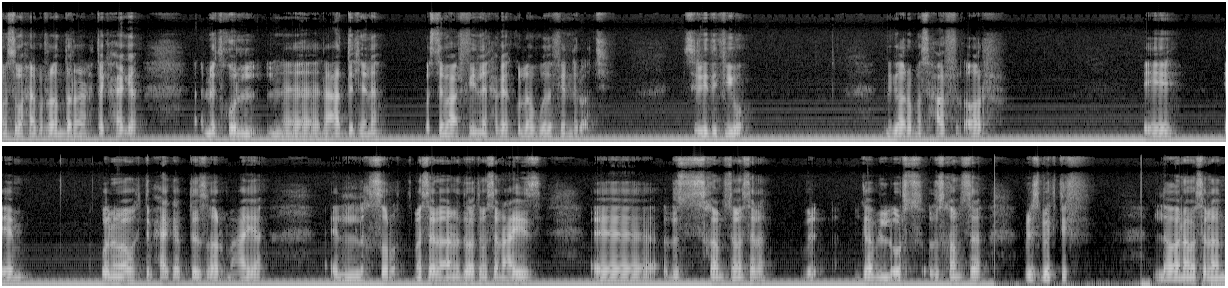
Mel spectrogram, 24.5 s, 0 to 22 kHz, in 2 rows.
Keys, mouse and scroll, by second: 2.7 click, 2.9 drag, 3.2-6.1 drag, 6.4 click, 8.9 r, 11.4 a, 12.5 m, 15.1 Escape, 15.4 Escape, 19.6 KP_5, 21.2 KP_5.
